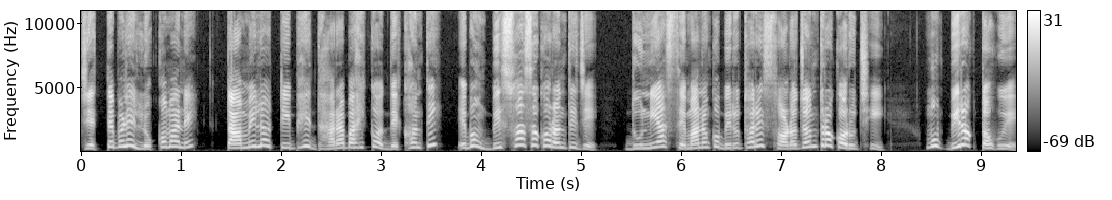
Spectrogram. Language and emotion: Odia, angry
